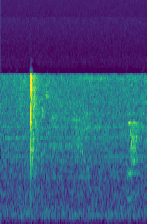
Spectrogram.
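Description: Faint room tone during a pause in a talk, with one short click about half a second in.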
